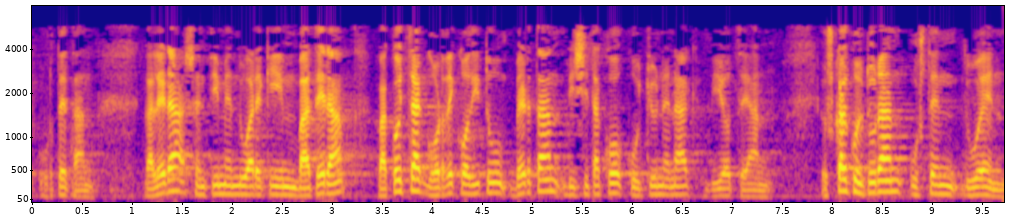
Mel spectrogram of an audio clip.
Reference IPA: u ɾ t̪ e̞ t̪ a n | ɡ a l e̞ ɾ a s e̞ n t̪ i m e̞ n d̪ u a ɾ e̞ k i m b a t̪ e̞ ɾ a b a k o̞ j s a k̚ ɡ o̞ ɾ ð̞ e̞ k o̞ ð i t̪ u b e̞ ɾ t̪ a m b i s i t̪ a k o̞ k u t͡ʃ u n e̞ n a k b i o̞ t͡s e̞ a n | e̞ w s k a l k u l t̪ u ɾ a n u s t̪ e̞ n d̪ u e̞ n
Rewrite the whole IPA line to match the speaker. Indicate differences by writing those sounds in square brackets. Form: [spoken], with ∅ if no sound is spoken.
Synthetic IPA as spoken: u ɾ t̪ e̞ t̪ a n | ɡ a l e̞ ɾ a s e̞ n t̪ i m e̞ n d̪ u a ɾ e̞ k i m b a t̪ e̞ ɾ a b a k o̞ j [t͡s] a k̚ ɡ o̞ ɾ ð̞ e̞ k o̞ ð i t̪ u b e̞ ɾ t̪ a m b i s i t̪ a k o̞ k u t͡ʃ u n e̞ n a k b i o̞ t͡s e̞ a n | e̞ w s k a l k u l t̪ u ɾ a n u s t̪ e̞ n d̪ u e̞ n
